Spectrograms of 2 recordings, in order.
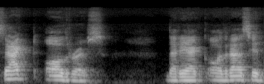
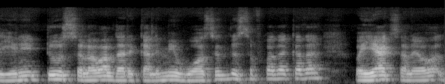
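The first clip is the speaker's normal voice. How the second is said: ordinary delivery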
